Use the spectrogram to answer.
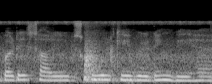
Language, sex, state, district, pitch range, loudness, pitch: Hindi, male, Punjab, Fazilka, 190-210 Hz, -15 LUFS, 200 Hz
